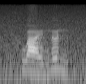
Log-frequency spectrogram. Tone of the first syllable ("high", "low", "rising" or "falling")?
low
